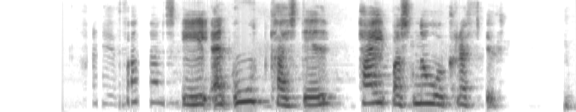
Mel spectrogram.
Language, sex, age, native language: Icelandic, male, 12, Icelandic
